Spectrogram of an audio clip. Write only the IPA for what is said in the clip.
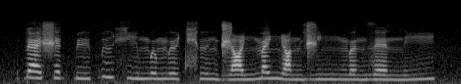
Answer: ɗ æ ʃ ɛ k͡p y ɓ ʉ ç i m ɵ m ø t͡ɕʰ ʉ n d͡ʒ ɑ ɲ m æ ɲ ɑ n d͡ʒ i ɲ ŋ͡m œ n z ɛ n i

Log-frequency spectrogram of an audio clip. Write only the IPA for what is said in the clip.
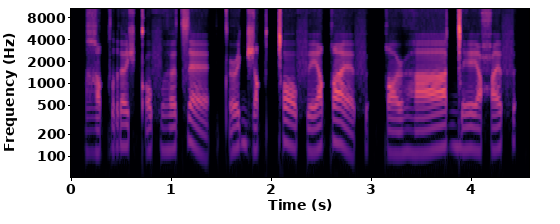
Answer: ʁ e q r əː ʃ kʼ ɔ f ɦ ə t͡s ɛː | tʼ ə˞ d͡ʒ ɛ q ǀ ɔː f eː q j ɛː f | q ə˞ ɦ aː ɡ͡ǀ eː ħ ɛ f

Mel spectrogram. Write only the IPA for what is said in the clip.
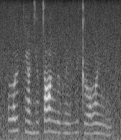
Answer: lˠ y kʲ ɑ̃ dʲ õ t ɑ ŋ ø v ẽ v y t ɭ o lˠ ĩ

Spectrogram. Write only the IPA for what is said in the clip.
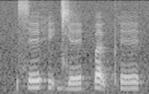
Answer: s ɛ˦ h ḛ˦˨ d͡ʑ ɛ˨ | p a̰˦˨ ʊ̯ pʰ ɛ˦

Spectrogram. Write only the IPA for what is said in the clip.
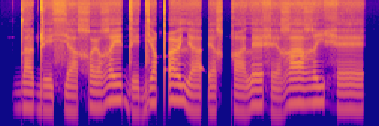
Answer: d̪ a˨ ɖ e˩ sʲ a˩ χ œ˨ ʁ e˦ d e˩ dʲ œ˦ qʼ œ˥ lʲ a˨ ʔ ɛ˨ χ q a˨ l ɛ˦ h ɛ˩ ʁ a˥ ʁ i˦ h ɛ˨

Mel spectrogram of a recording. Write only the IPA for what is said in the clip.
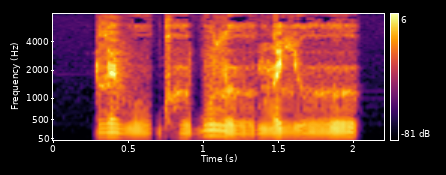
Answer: l e β uː ɡʱ ɯ ɓ u l ɯː ŋ a ʎ ɯː

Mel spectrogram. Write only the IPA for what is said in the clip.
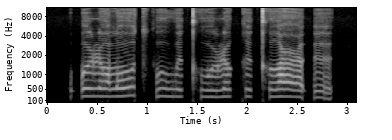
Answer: ʔ o ɭ ɤ lˠ o t͡sʼ u w ʏ kʰ u ɭ ɤ k ʏ kʰ ɤ ʕ ʏ ʔ ʏ

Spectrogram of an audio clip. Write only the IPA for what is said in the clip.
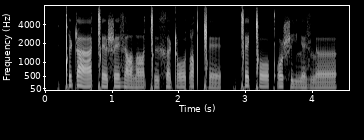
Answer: ǃ ɘ˦ ʈ aː˨˦ ǀ ɛ˧ ʂ ɛ˧ z ɐː˨ ðˤ ɐː˨ ǀ ɘ˨˦ x ɐ˨ ʈ ɔː˧ ɗ u˦˨ tˤ ǁ ɛ˨ | ǀ ɛ˦ ǀ ɔː˧ kʼ ɔ˧ ʂ i˨ l ɛ˨ z l ɐː˧

